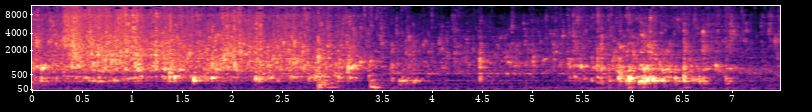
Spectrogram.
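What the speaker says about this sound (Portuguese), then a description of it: "Agora eu vou dar descarga para vocês verem melhor." A toilet bowl, just cleaned of rust and water stains, flushes with a loud rushing gush of water that tapers into trickling and refilling, close up and with no talking.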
